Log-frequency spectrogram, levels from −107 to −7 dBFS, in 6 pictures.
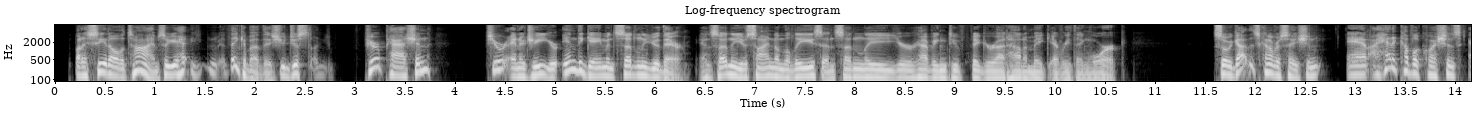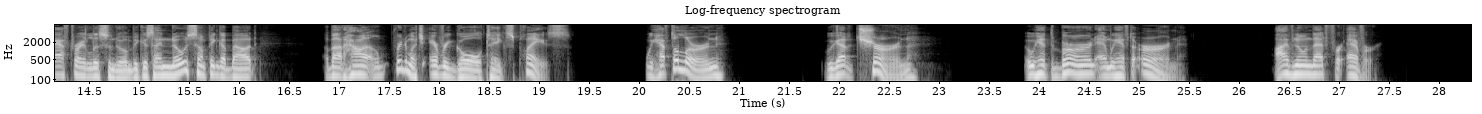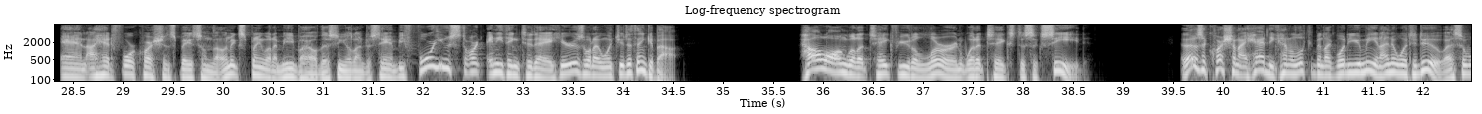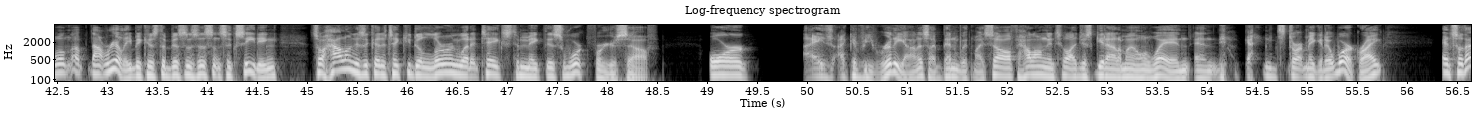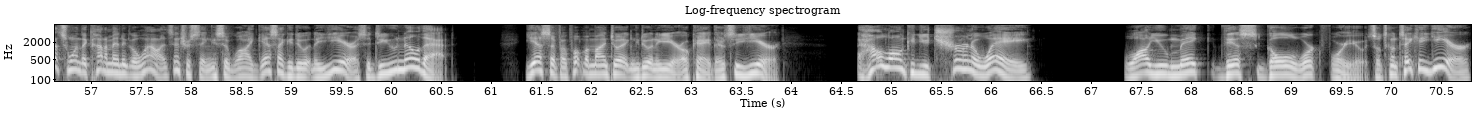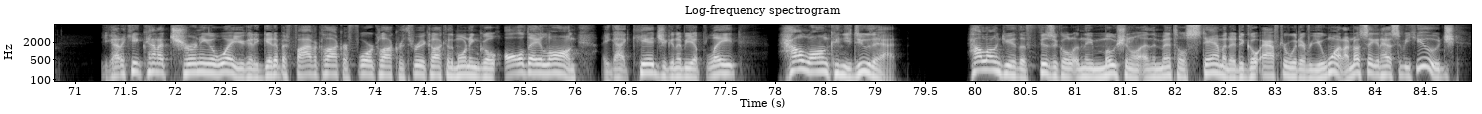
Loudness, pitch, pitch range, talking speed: -24 LUFS, 140 Hz, 120-165 Hz, 265 wpm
